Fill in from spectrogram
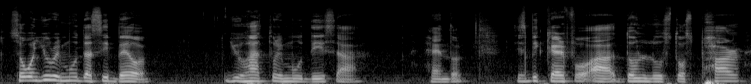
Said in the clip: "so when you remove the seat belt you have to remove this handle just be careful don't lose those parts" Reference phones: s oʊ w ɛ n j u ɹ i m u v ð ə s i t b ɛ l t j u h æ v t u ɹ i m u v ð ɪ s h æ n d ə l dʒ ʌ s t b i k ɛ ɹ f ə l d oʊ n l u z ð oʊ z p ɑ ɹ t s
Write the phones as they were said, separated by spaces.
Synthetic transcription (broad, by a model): s oʊ w ɛ n j u ɹ i m u v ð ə s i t b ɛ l j u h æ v t u ɹ i m u v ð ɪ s h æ n d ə l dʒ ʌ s b i k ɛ ɹ f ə l d oʊ n l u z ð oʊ s p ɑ ɹ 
